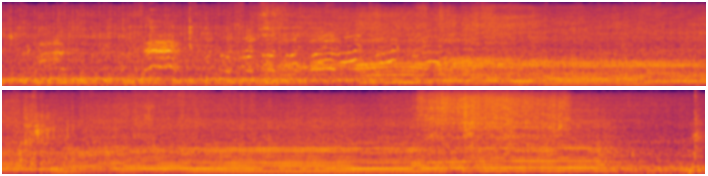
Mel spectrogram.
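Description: Portable fire pump engine running hard under load while pumping water into the attack hoses. Its pitch climbs a few seconds in, holds steady at high revs, and drops near the end. Voices are shouting over it early on.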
